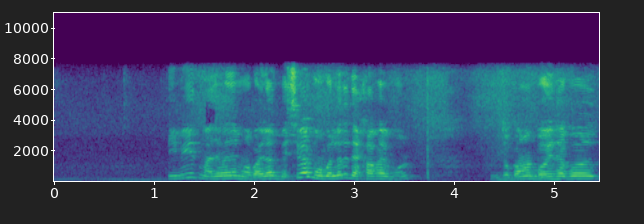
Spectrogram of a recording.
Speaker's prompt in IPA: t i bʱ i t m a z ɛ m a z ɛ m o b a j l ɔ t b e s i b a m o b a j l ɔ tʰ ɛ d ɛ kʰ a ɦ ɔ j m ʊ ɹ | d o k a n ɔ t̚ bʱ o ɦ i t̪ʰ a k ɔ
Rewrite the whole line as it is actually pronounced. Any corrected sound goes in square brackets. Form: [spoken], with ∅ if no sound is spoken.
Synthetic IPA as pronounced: t i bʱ i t m a z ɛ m a z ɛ m o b a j l ɔ t b e s i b a m o b a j l ɔ [t] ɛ d ɛ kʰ a ɦ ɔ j m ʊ ɹ | d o k a n ɔ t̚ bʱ o ɦ i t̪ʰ a k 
